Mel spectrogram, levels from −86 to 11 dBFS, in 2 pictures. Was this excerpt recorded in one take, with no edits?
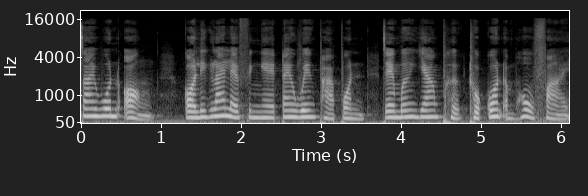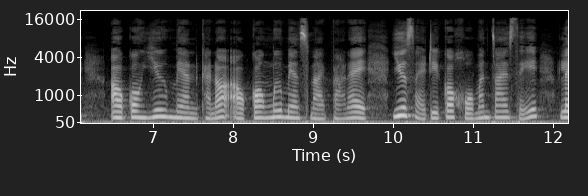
no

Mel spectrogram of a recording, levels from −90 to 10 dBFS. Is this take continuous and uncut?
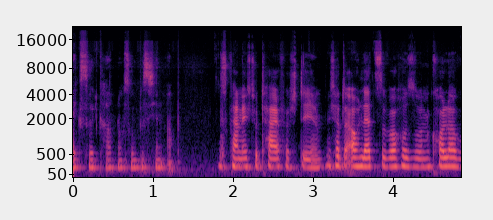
yes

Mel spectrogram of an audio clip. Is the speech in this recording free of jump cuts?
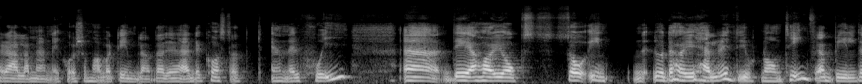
yes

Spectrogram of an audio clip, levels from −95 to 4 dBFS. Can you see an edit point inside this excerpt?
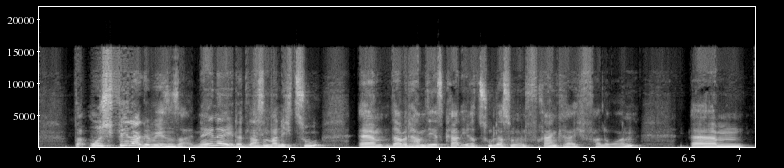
no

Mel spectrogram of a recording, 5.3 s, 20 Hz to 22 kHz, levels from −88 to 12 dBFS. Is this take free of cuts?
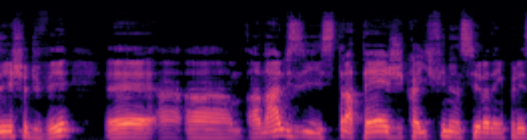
yes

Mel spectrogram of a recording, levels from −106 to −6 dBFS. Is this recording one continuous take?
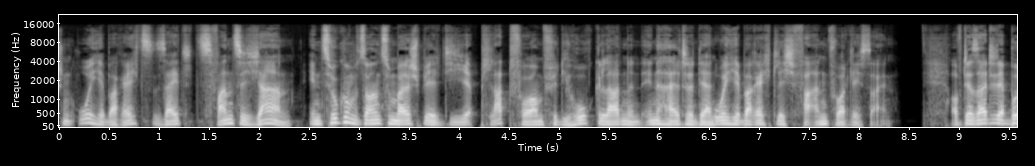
no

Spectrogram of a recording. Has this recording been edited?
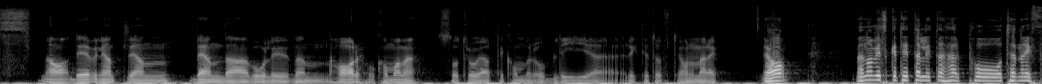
no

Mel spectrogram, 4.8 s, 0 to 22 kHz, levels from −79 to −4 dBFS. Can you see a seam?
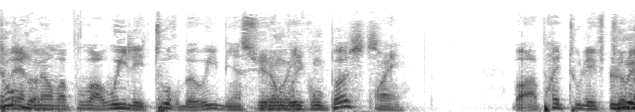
no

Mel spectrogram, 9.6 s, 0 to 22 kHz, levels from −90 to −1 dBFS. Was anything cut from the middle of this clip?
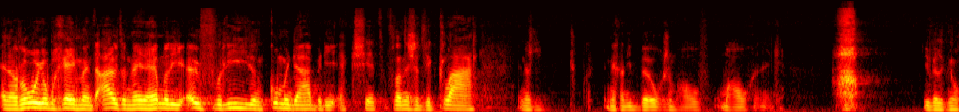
no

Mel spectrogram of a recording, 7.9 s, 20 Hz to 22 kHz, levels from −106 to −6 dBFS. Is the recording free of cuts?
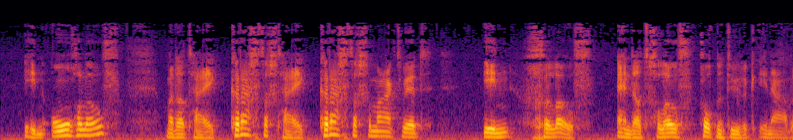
no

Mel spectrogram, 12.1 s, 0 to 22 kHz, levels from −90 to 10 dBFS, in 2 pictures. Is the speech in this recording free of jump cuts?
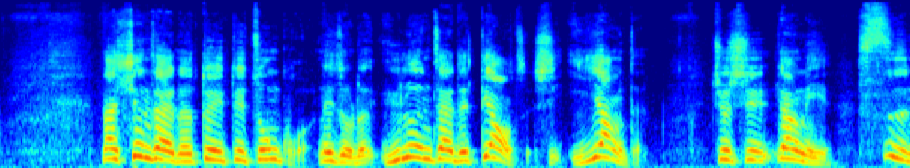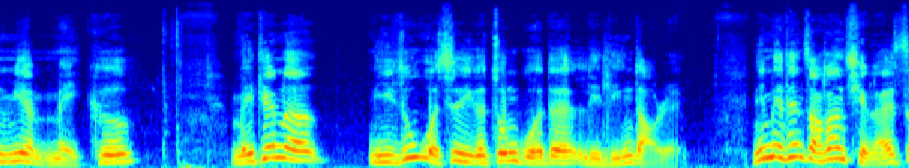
yes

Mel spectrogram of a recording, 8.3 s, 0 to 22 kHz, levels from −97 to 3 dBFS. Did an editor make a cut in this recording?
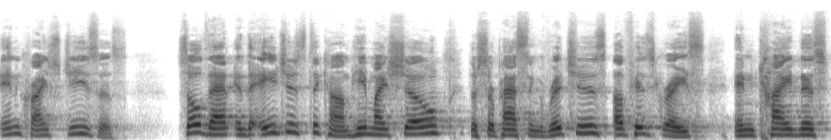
no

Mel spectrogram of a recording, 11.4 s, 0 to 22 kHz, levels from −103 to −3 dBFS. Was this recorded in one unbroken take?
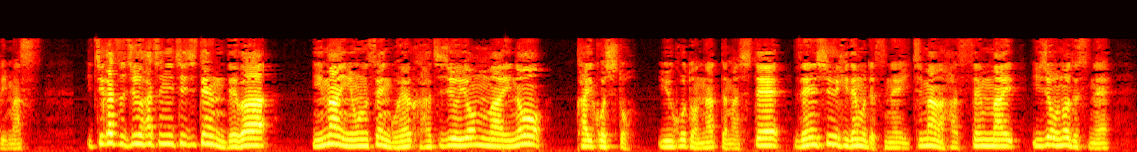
no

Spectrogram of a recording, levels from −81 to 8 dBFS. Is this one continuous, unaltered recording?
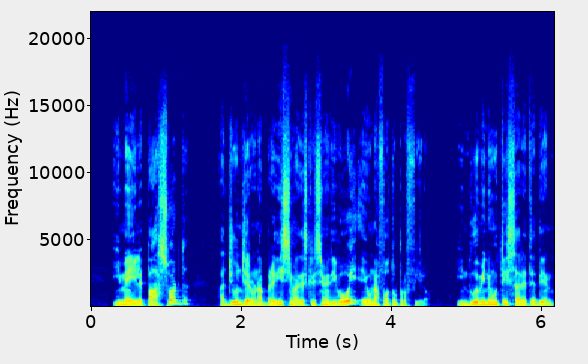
yes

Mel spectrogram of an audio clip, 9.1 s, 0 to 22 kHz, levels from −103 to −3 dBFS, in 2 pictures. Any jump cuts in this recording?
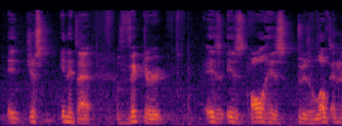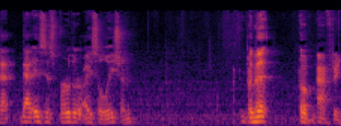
yes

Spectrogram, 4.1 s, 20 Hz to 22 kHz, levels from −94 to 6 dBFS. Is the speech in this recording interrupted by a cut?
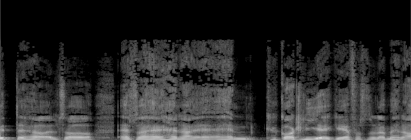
yes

